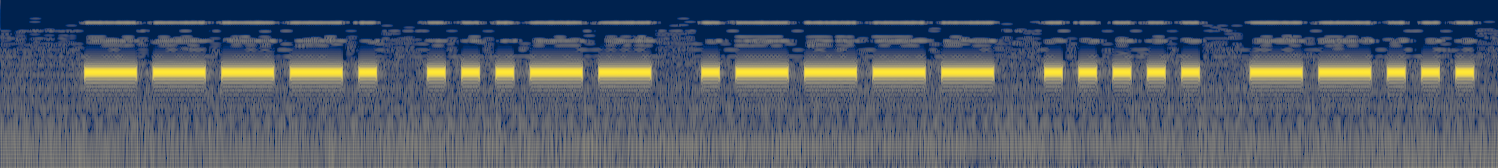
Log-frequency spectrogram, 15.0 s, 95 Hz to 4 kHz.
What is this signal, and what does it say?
Morse code, heard as a keyed tone, about 7 wpm, 800 Hz. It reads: 93157
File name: telegrafia / i2tfj / Lez12 30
